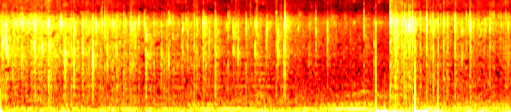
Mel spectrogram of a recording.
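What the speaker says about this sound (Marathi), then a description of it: "तेल तापले बघा आता त्याच्यामध्ये एक चमचा मोहरी टाकतो एक चमचा जिरे टाकतो कढीपत्ता टाकतो" Mustard seeds, cumin and curry leaves sizzle and crackle in hot oil while making jowar dhokla tempering, a steady bright frying hiss with scattered pops and a louder burst of spattering near the end.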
